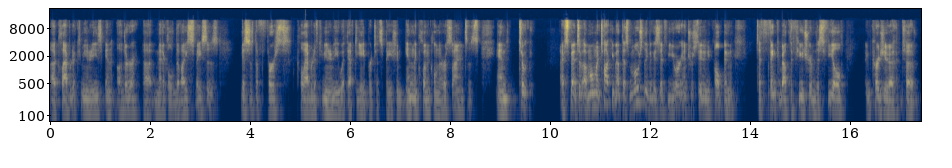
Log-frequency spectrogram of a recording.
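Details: Adult man speaking; normal speech.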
